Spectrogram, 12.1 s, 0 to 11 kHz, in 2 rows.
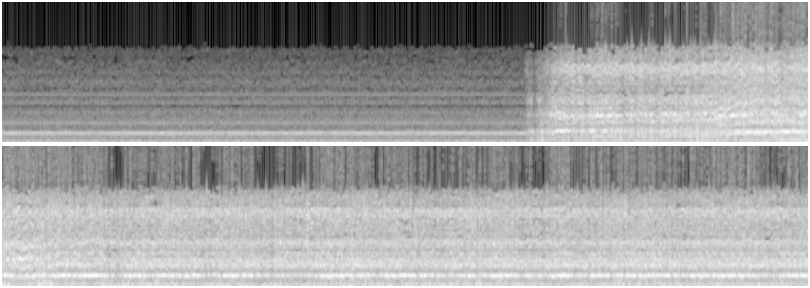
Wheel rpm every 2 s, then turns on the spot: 0, 0, 50, 210, 230, 240.
none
